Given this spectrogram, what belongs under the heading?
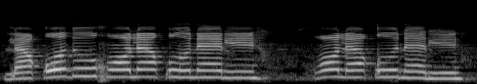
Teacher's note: लक़द ख़लक़नल, ख़लक़नल, ख़लक़ की क़ाफ़ को हिलाकर पढ़ेंगे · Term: क़ुल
